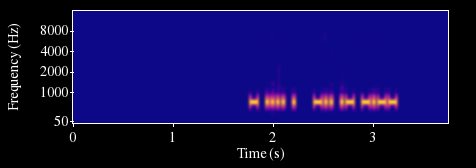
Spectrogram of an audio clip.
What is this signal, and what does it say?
Morse code, heard as a keyed tone, about 44 wpm, 700 Hz. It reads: THE DAY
